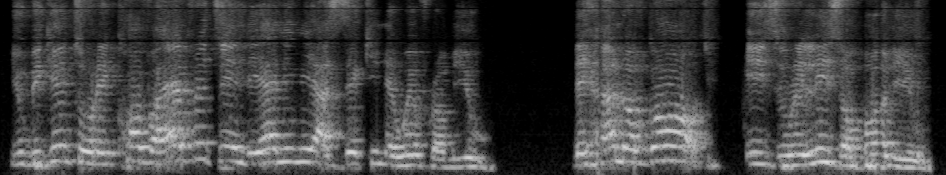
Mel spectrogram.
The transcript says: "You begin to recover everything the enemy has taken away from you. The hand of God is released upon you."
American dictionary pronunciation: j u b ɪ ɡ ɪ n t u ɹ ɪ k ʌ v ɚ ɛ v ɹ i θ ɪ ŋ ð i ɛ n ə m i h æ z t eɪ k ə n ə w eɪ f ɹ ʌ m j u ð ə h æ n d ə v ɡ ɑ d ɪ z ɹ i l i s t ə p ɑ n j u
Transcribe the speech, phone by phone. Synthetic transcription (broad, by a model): j u b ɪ ɡ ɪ n t u ɹ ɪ k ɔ v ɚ ɛ v ɹ i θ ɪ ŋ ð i ɛ n ə m i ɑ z t eɪ k ə n ə w eɪ f ɹ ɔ m j u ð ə h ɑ n d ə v ɡ ɑ d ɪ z ɹ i l i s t ə p ɑ n j u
